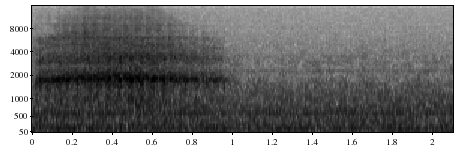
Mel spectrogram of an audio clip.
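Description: A single soft breath from a man, lasting about a second, then faint room tone.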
